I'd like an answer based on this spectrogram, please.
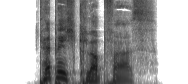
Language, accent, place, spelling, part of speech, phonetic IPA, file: German, Germany, Berlin, Teppichklopfers, noun, [ˈtɛpɪçˌklɔp͡fɐs], De-Teppichklopfers.ogg
- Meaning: genitive singular of Teppichklopfer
